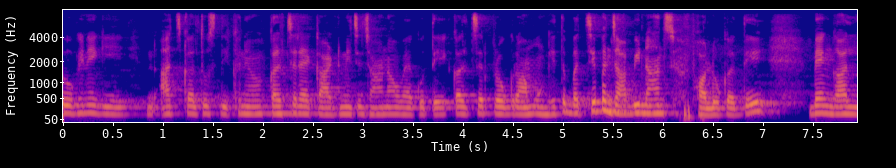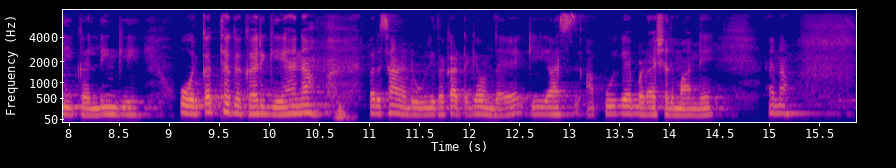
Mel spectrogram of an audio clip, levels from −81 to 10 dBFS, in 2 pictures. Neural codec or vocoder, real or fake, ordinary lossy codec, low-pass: none; real; none; 7.2 kHz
